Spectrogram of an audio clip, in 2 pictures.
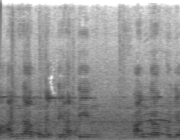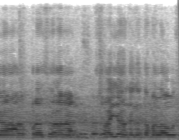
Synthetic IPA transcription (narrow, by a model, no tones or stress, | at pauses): andapuɲapəɾiɦat̪ɪn | ʔandapuɲapəɾasaːnsajaŋdəŋant̪amalaʊt̪̚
